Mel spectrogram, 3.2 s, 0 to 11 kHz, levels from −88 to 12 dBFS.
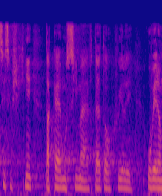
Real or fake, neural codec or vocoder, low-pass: real; none; 7.2 kHz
